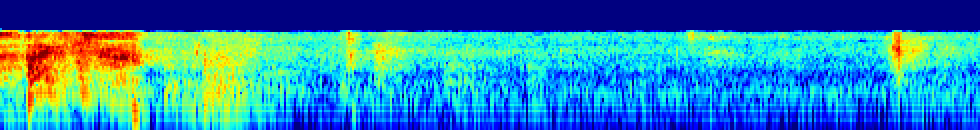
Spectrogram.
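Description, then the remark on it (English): A single loud, explosive sneeze bursts out at the start and trails off into a quiet hiss, followed later by one brief sharp click. “I'm going to sneeze.”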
